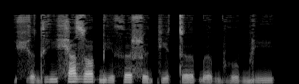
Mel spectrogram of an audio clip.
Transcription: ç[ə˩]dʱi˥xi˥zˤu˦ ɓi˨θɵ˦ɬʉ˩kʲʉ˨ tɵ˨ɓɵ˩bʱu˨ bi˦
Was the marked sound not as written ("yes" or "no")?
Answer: yes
